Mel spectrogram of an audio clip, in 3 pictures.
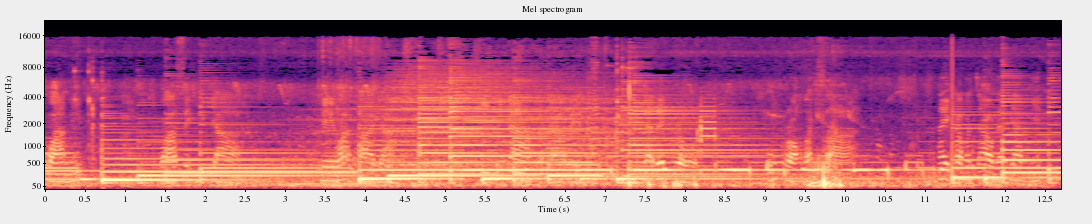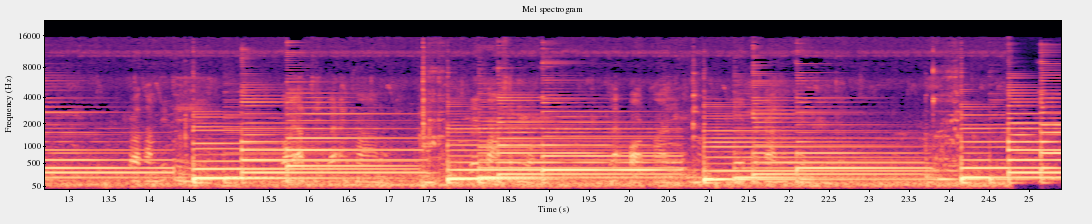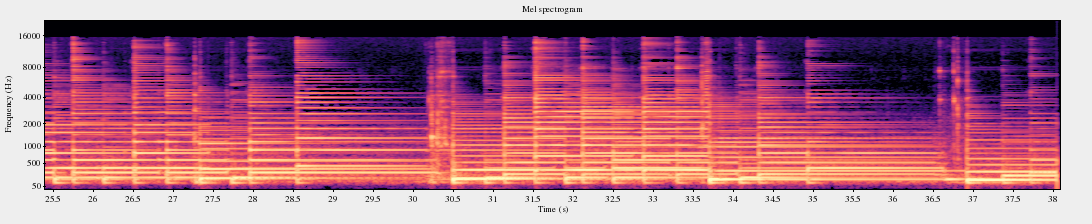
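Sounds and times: acoustic guitar chords: 0:00.0 - 0:38.0.

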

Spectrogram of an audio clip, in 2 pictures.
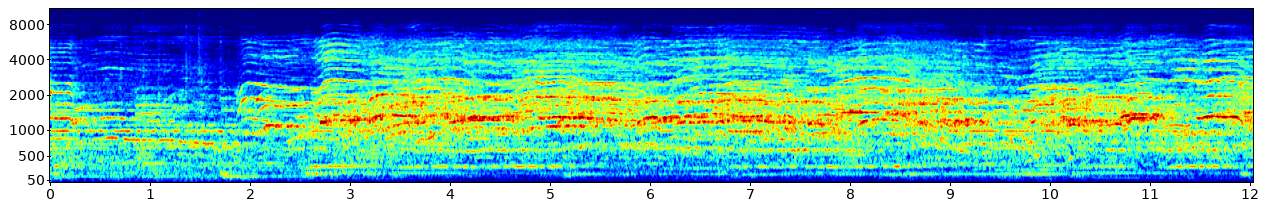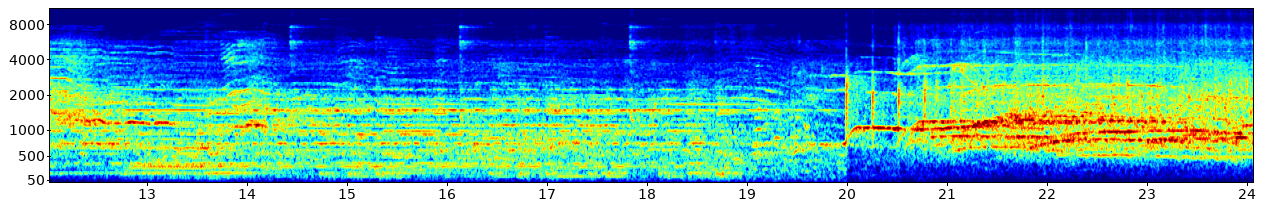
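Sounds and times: music playing: 0:00.0 - 0:20.0
children shouting and cheering: 0:00.0 - 0:24.0.

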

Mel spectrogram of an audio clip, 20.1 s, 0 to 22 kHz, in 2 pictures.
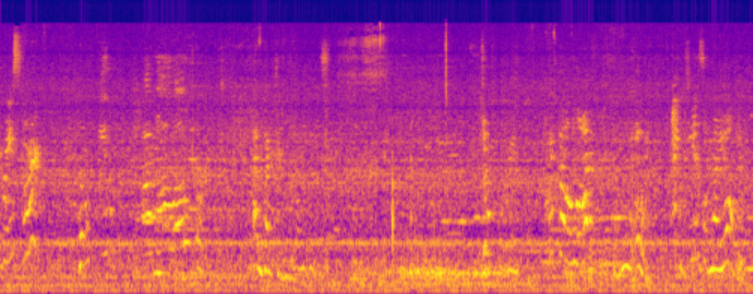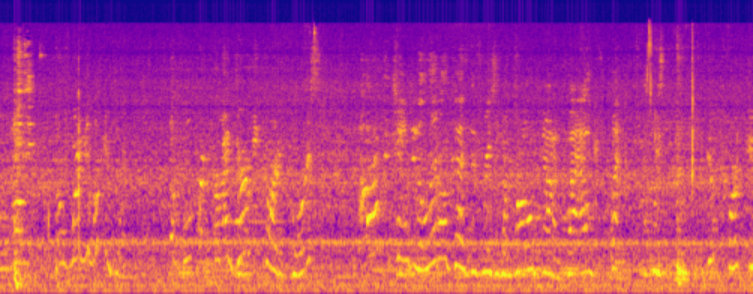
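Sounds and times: background music: 0:02.0 - 0:10.8.

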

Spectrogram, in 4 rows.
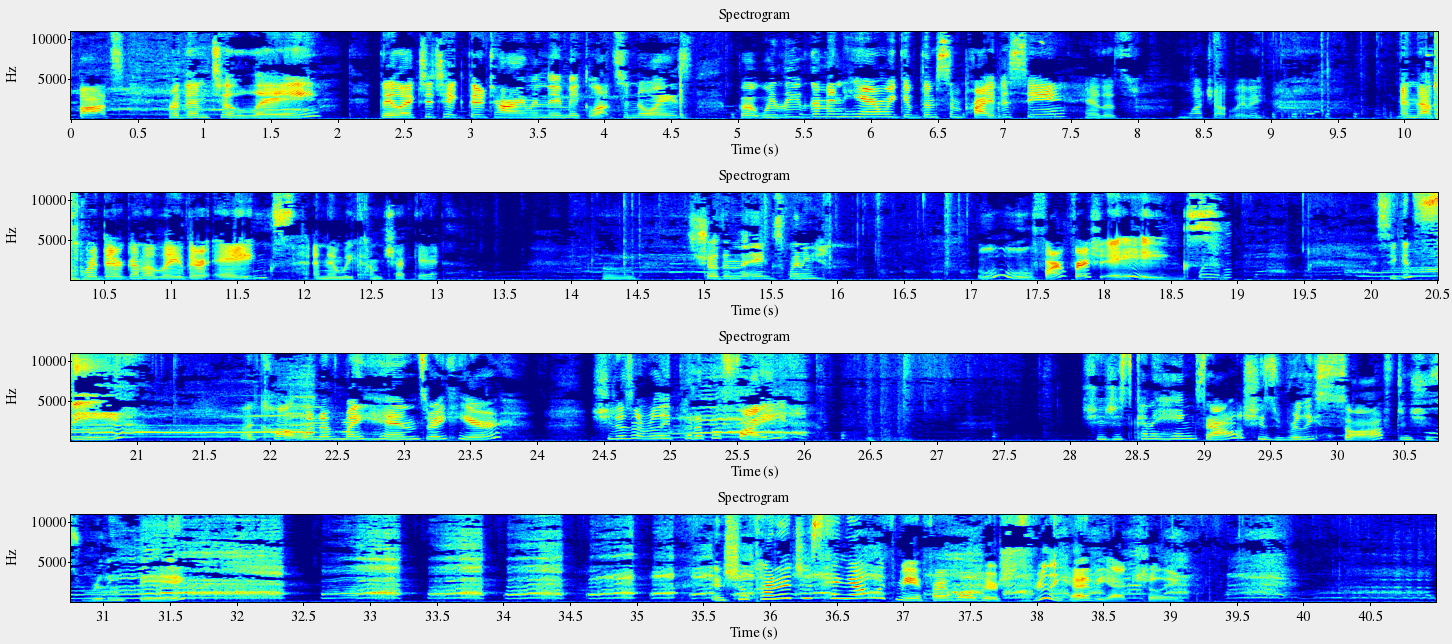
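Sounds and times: hens clucking softly: 0:08.8 - 0:10.1, 0:12.4 - 0:17.1, 0:18.6 - 0:23.0, 0:24.8 - 0:28.0, 0:30.0 - 0:41.0.

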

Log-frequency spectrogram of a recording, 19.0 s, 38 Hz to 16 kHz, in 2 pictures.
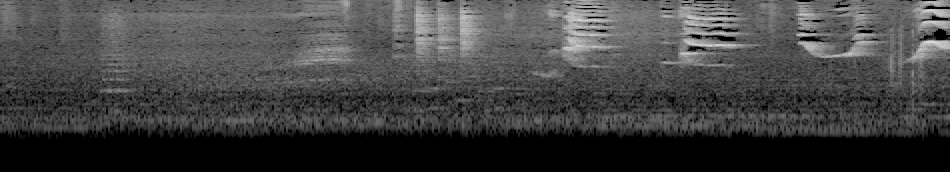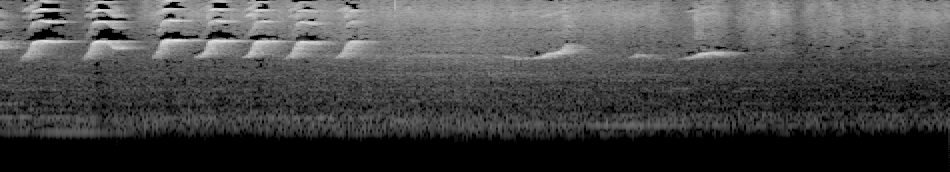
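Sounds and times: bird calling: 0:05.4 - 0:13.4, 0:14.6 - 0:17.0.

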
